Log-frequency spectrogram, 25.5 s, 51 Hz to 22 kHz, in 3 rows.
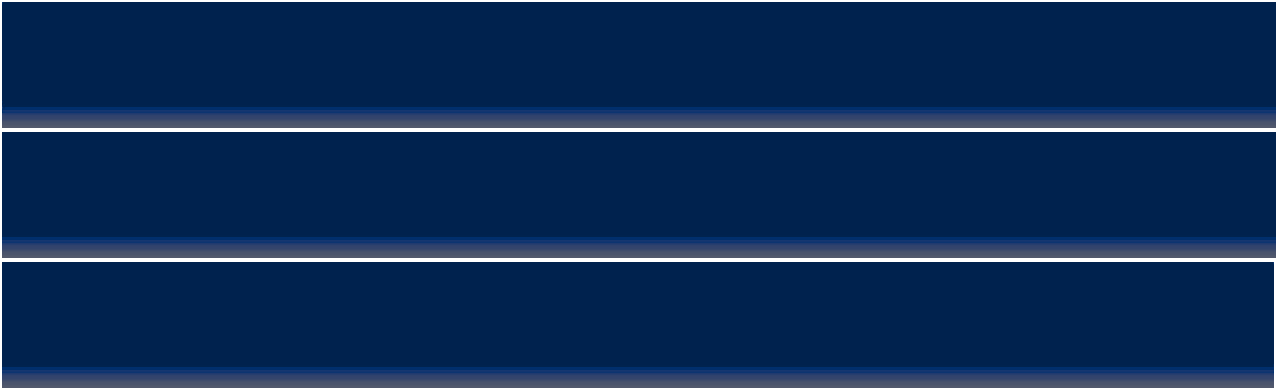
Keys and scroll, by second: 8.9 super+1, 11.4-20.7 typing, 22.7-25.0 typing.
